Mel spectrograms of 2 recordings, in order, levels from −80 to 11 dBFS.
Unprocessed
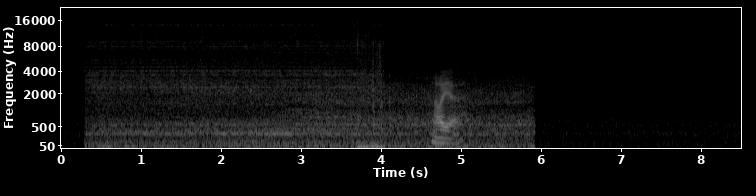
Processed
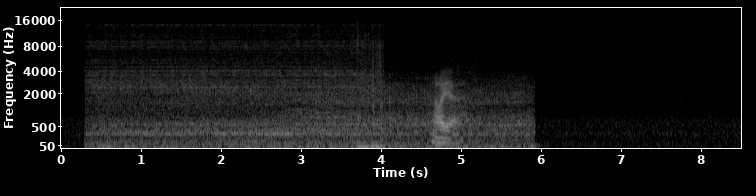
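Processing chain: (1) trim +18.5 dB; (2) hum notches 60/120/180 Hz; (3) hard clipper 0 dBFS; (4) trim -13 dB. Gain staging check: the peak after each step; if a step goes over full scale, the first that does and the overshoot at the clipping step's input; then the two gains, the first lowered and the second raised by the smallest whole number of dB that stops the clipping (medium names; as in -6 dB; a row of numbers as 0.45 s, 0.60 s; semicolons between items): -5.5 dBFS, -5.5 dBFS, -5.5 dBFS, -18.5 dBFS; nothing clips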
